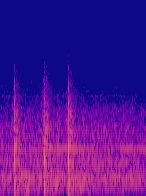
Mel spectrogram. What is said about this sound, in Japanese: 銃声がね、どっちからかわかんないんですよね。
